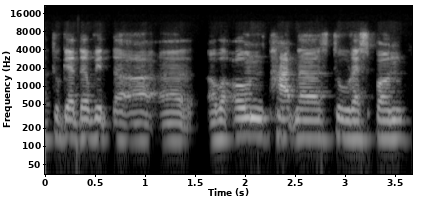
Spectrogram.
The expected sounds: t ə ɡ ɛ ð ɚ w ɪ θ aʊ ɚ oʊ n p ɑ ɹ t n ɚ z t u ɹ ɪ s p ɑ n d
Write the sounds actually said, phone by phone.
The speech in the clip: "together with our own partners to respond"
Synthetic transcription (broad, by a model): t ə ɡ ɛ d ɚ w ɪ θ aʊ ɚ oʊ n p ɑ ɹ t n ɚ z t u ɹ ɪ s p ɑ n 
